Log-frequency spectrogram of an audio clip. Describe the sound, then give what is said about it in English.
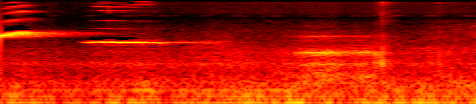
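A few thin, whistled bird notes sound from a bird directly above, a high sliding call, then a lower steady note, with a softer call later. Faint over a low background hum. “You should be able to hear that bird.”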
